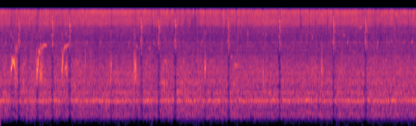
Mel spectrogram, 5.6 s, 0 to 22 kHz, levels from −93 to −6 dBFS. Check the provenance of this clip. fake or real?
real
